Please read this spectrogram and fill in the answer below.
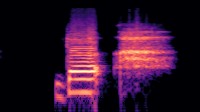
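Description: A man's voice: a single spoken word about half a second in, followed by a breathy, sighing exhale.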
